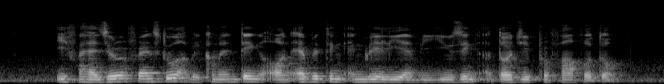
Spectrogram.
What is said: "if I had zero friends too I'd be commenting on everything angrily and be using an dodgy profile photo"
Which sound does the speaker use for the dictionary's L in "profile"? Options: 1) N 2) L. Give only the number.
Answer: 1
